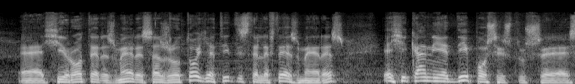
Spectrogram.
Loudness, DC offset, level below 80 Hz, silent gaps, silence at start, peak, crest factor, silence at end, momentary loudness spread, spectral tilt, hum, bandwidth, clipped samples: -15 LUFS; under 0.1%; -34 dBFS; none; 0.2 s; -2 dBFS; 14 dB; 0 s; 4 LU; -5 dB/octave; none; 12 kHz; under 0.1%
